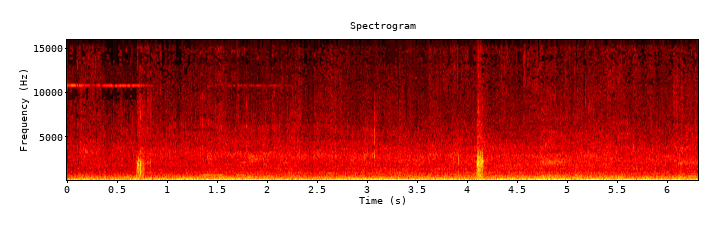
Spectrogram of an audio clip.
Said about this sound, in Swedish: Ja, nu börjar det strömma på här. Det kommer bussar från alla håll. Men det är ändå väldigt lugnt.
